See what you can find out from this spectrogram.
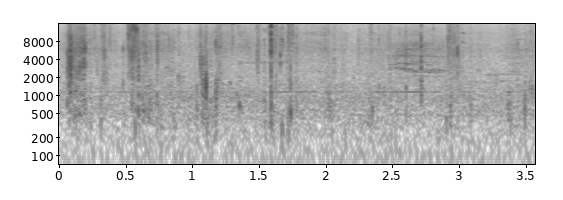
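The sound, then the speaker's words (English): Footsteps of people walking across cemetery grounds toward a gravesite, a loose, irregular series of soft scuffing steps over faint outdoor ambience, fairly quiet with no clear talking. “And let's walk over to his gravesite.”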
